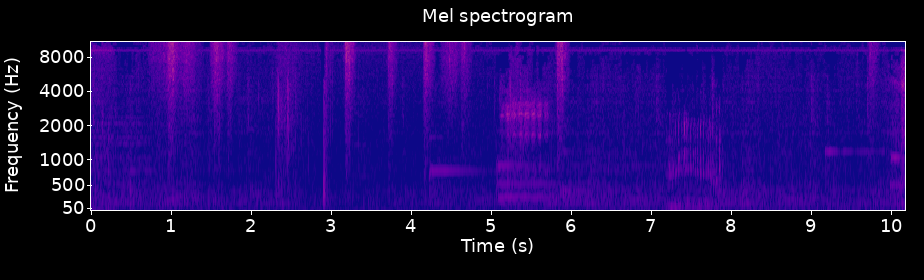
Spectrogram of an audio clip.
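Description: A sheep bleating in a video game: a short, faint, wavering bleat among quiet game sounds, clicks and soft tones.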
